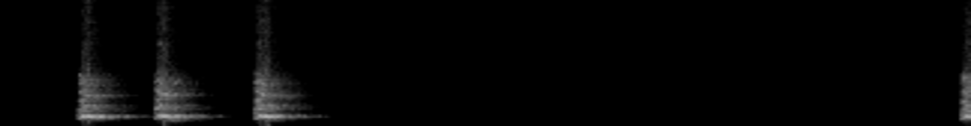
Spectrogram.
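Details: Indoor puppy pen where a litter of five Blenheim Cavalier King Charles Spaniel puppies plays with mother Paris; three bright, clipped barks in quick succession, then a long pause before a fourth bark begins.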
